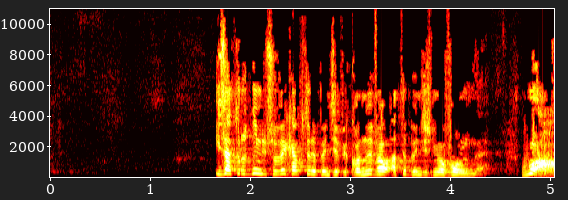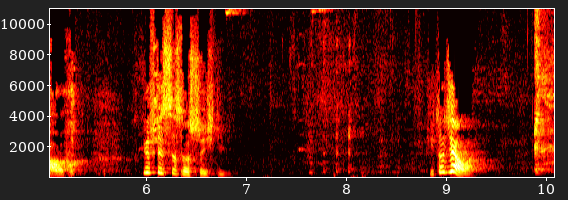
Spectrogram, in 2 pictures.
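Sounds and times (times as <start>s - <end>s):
man talking: 1.6s - 6.9s, 8.8s - 9.5s.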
